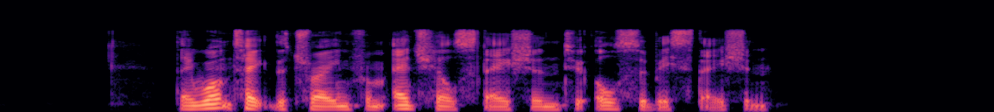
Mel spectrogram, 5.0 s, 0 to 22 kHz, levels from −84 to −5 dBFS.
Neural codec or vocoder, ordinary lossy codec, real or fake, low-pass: none; none; real; 7.2 kHz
